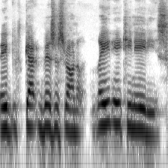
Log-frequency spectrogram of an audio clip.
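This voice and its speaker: With an American accent, a man talks at a very fast pace in a high pitch and an animated tone. The recording is very clean with a silent background. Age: 60s. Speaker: privy digger and bottle collector. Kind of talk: public talk with audience questions. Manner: animated storytelling.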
